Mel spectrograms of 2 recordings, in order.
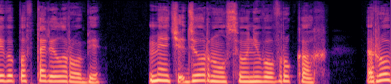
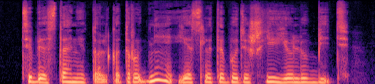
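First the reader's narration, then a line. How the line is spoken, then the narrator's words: Plain. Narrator (Russian): сказал Грилл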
